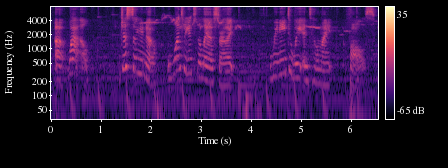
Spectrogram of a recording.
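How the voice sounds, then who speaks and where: An earnest, dutiful young pilgrim from a fantasy game, read aloud by a woman. The delivery is measured and stern in a fairly high voice, with music behind and a little distance from the mic. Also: lively intonation, lightly acted. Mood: explaining.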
